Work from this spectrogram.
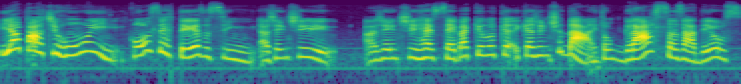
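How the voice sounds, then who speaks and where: A woman's high, raised, projected voice with a bright, sharp tone, very wide pitch swings and a fairly slow pace. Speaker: influencer and runner. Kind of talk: interview. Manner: halting, repeated syllables.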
